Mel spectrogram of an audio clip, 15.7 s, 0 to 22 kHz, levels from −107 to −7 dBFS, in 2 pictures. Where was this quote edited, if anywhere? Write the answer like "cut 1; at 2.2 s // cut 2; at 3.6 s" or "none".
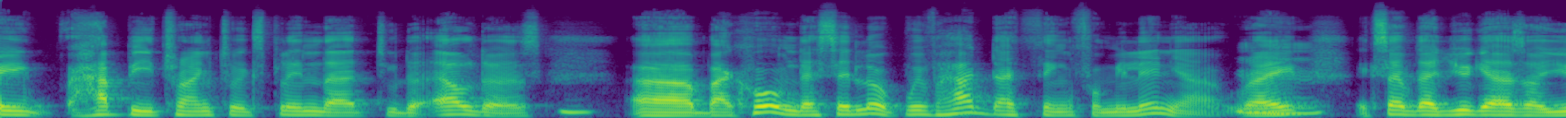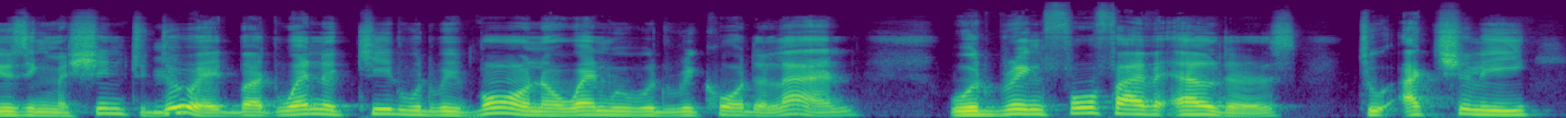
none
